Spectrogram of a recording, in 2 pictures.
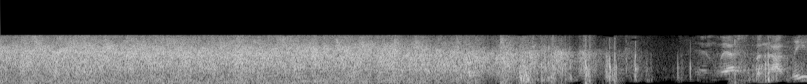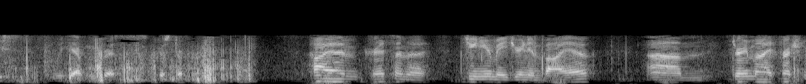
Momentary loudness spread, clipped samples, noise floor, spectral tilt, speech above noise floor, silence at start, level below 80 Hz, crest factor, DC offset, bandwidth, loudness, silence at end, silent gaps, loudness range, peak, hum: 14 LU; under 0.1%; -44 dBFS; -7 dB/octave; 28 dB; 0 s; -38 dBFS; 14 dB; under 0.1%; 4 kHz; -12 LUFS; 0 s; none; 10 LU; 0 dBFS; none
